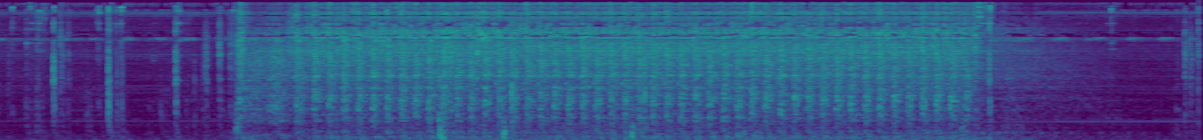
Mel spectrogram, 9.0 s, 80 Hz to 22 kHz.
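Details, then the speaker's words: 1991 Ford Explorer 4-door 5-speed 4x4 after its engine was sprayed down: starter spins evenly about five seconds with no firing, then quits. Owner suspects something got wet; the fuel pump keeps running instead of a brief prime. "But what's interesting, it sounds like the fuel pump just runs and runs. When you prime it, you know, it should just be a quick and shut off."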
